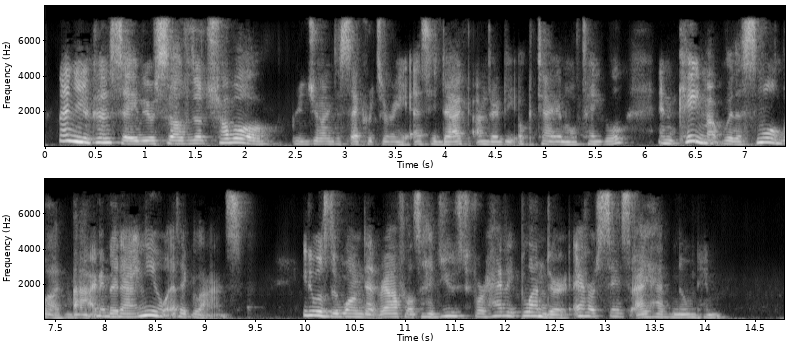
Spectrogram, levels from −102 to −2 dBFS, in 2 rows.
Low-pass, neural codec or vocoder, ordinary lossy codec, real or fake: 7.2 kHz; codec, 16 kHz, 2 kbps, X-Codec, HuBERT features, trained on general audio; MP3, 64 kbps; fake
